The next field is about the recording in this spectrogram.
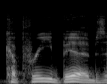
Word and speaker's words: Capri Bibbs: One of his backups, an interesting story to tell here, the Packers recently claiming Capri Bibbs, if I'm saying that correctly.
